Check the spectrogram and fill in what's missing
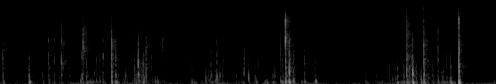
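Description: A large, soft, full pack of baby wipes in thin plastic film is held upright and lightly tapped with long fingernails. Quiet, irregular taps give short, crinkly clicks, bright at the top, with soft low thuds beneath, and a few sharper taps stand out near the end.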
